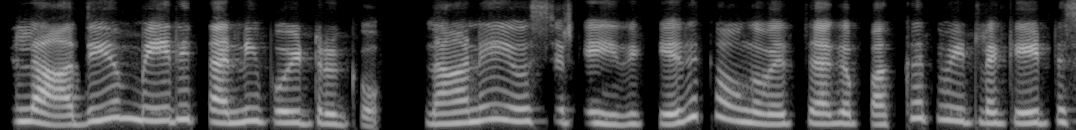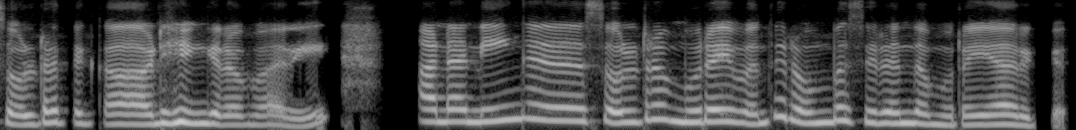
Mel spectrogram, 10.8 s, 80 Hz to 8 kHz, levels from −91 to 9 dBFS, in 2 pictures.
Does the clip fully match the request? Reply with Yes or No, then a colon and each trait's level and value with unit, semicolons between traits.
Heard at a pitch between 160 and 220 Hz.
No: high, 245 Hz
